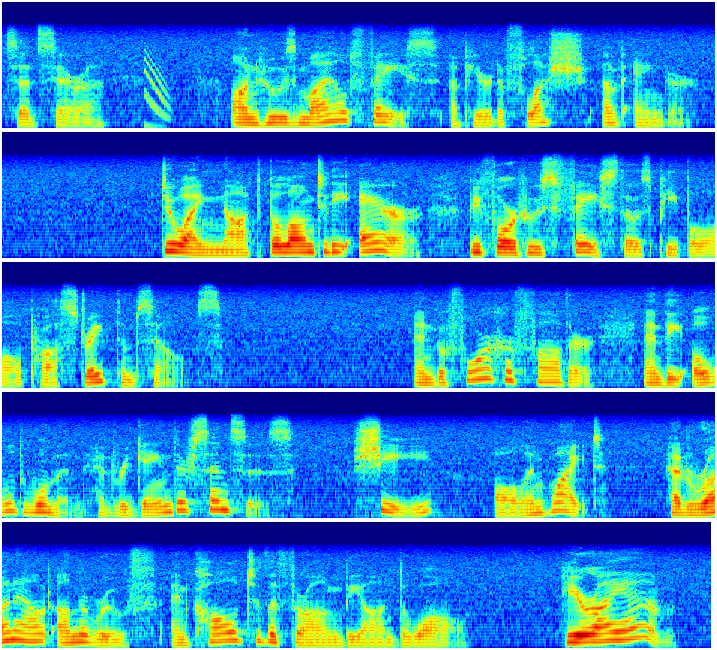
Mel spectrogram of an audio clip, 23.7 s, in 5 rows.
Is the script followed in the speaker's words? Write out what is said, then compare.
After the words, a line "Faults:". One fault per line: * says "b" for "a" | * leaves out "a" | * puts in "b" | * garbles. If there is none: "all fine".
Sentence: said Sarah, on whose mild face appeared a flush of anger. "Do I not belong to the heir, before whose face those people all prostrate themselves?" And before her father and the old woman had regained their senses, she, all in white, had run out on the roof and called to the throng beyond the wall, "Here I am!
said Sarah, on whose mild face appeared a flush of anger. "Do I not belong to the heir, before whose face those people all prostrate themselves?" And before her father and the old woman had regained their senses, she, all in white, had run out on the roof and called to the throng beyond the wall, "Here I am!
Faults:
all fine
